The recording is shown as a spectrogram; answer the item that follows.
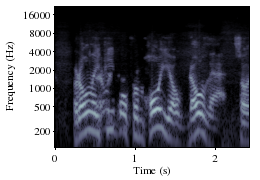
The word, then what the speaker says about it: Holyoke: Now, people from Holyoke don't say Holyoke; they say Hoyoke. So they almost take the L out. But only people from Holyoke know that.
